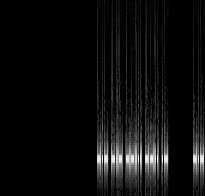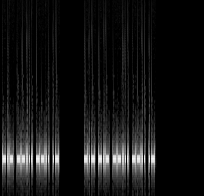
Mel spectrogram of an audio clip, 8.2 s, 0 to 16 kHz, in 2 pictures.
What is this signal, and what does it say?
Morse code, heard as a keyed tone, about 52 wpm, 700 Hz. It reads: KK7ZA KK7ZA KK7ZA
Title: USA Call Signs - 5 Characters - Repeated 3x - 50wpm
